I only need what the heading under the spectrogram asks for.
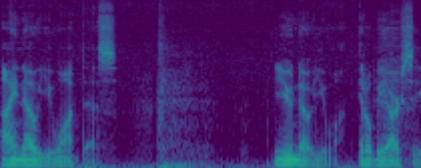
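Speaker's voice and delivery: very quiet, hushed coaxing whisper, barely audible. Retelling coaxing a kid into a bite of brownie: retelling a whisper. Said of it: "I whisper to him".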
